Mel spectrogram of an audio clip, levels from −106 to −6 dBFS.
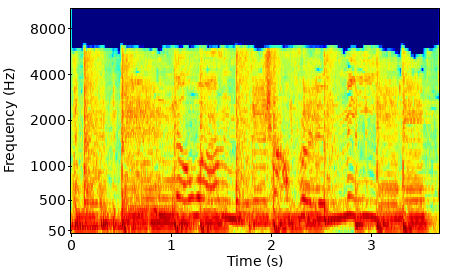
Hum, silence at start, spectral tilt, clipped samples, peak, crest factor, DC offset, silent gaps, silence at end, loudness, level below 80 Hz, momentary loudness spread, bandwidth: none; 0 s; -6.5 dB/octave; under 0.1%; 0 dBFS; 12 dB; under 0.1%; none; 0 s; -14 LUFS; -24 dBFS; 2 LU; 6.4 kHz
